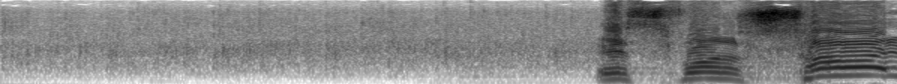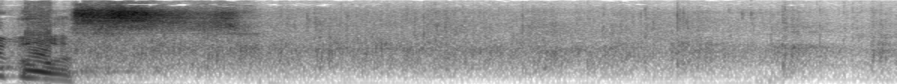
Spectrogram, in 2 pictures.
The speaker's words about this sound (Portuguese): Aplaude ele, aplaude.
